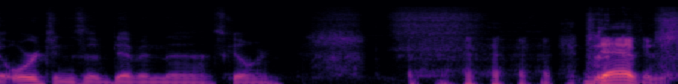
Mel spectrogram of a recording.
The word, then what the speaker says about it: Davin: of devin uh skillring davin is actually the pronunciation there oh thank you that's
